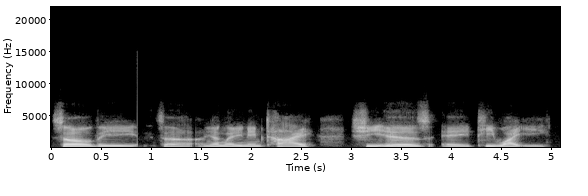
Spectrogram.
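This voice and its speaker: A man's voice: on the low side, little pitch movement, measured pace, no room sound, lo-fi sound. A man co-hosting a casual podcast, talking in an enthusiastic, rambling way and repeating himself, recorded over an internet call. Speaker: podcast co-host.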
